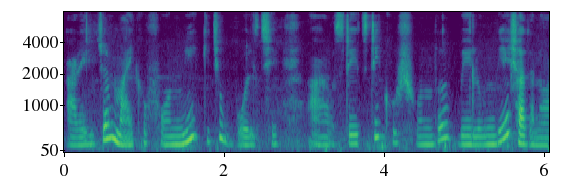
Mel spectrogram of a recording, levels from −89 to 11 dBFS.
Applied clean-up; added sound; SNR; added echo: none; none; none; none.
